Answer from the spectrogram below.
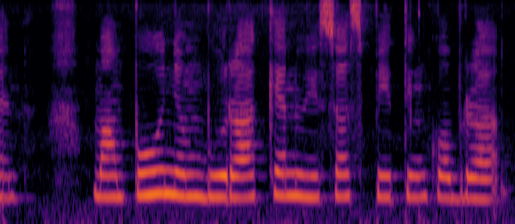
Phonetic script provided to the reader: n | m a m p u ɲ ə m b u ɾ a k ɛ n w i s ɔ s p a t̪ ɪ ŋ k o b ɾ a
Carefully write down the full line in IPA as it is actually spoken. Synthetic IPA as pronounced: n | m a m p u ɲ ə m b u ɾ a k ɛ n w i s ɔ s p i t̪ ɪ ŋ k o b ɾ a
